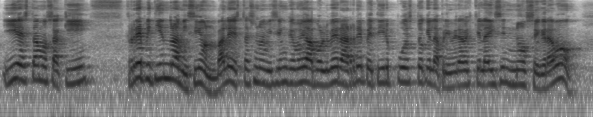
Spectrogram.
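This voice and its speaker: A man with an accent from Spain, casually commenting on a game he plays, chatty and excitable with lots of slang. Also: high voice, fairly quick, reverberant. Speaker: gameplay commentator.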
